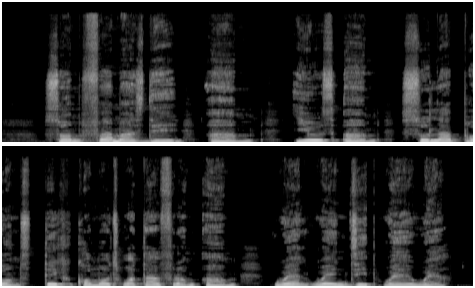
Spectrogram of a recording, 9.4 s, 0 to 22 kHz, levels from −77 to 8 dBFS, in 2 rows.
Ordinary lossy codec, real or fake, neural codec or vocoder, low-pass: none; real; none; none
